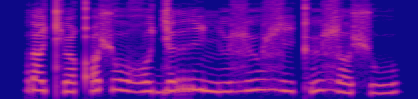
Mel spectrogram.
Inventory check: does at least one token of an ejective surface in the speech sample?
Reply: yes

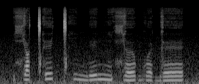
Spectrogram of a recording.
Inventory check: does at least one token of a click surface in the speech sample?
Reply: yes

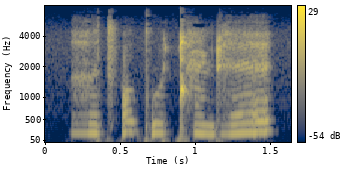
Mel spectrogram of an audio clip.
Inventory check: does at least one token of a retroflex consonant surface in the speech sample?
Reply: yes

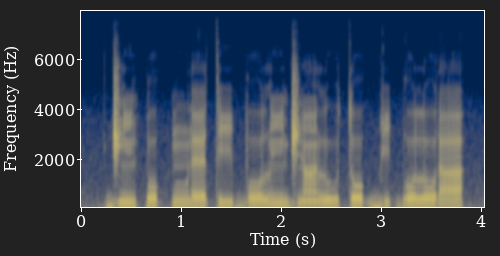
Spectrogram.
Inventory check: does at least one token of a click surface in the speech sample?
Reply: no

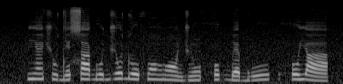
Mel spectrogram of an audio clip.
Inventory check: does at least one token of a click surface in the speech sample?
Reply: no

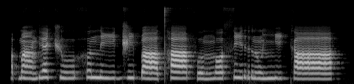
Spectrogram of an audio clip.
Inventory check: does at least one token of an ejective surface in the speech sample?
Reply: no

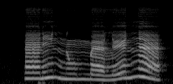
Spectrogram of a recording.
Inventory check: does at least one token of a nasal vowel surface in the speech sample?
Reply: yes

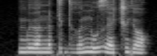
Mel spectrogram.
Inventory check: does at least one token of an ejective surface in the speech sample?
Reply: no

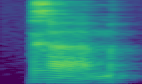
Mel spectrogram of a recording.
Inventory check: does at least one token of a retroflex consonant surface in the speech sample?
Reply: no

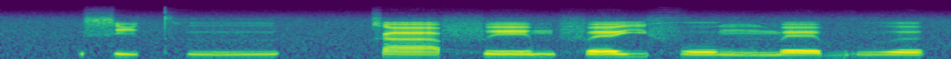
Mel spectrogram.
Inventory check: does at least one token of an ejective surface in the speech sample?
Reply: no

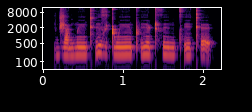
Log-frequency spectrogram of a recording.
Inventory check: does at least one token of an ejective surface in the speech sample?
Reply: yes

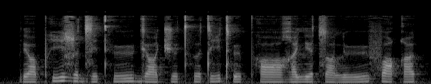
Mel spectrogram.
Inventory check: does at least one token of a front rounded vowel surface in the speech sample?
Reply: no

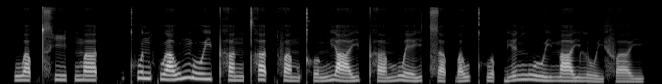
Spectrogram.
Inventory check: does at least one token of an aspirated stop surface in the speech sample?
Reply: yes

